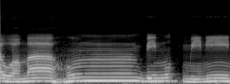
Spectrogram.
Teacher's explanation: میم کے بعد با رہا ہے تو یہاں پر بھی غنہ ہوگا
